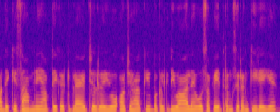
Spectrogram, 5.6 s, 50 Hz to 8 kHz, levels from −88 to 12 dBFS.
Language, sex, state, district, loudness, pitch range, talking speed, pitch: Hindi, female, Chhattisgarh, Sukma, -15 LUFS, 235-250 Hz, 310 wpm, 240 Hz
